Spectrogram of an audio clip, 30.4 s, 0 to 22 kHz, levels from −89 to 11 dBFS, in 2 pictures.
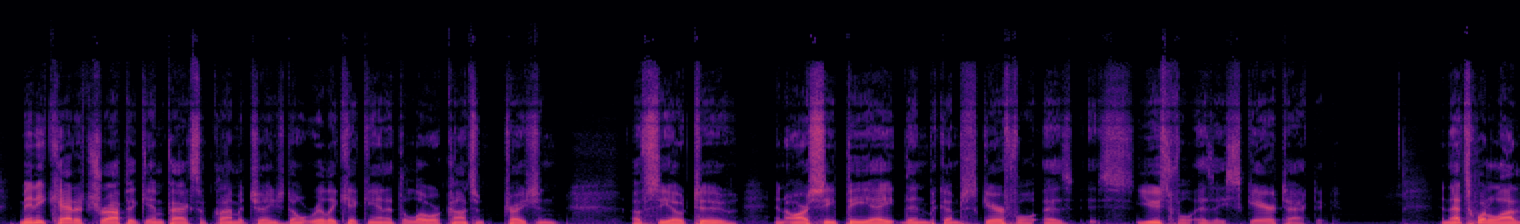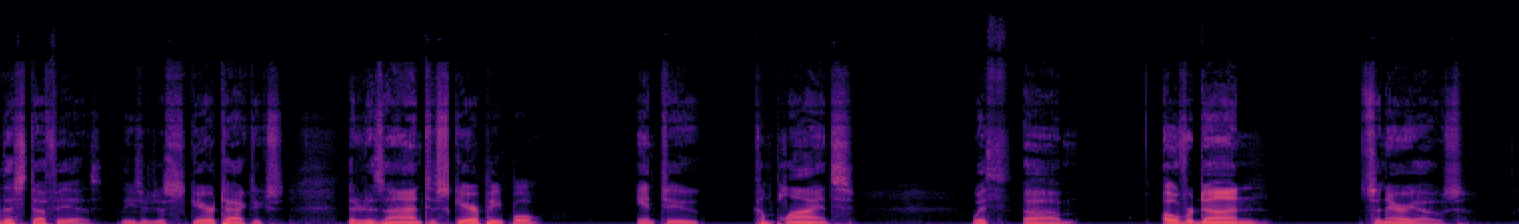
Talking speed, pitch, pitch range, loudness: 105 wpm, 100 Hz, 85-115 Hz, -30 LUFS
